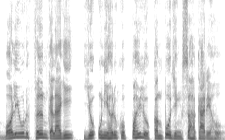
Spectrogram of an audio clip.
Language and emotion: Nepali, neutral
